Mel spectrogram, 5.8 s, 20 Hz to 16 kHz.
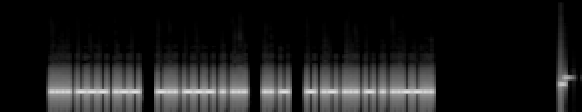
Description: Morse code, heard as a keyed tone, about 44 wpm, 700 Hz. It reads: HOW DOES IT TASTE?
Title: Sentences from Top 1100 Words 45wpm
